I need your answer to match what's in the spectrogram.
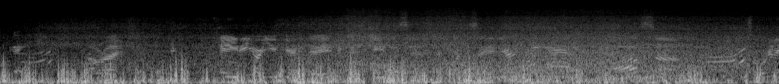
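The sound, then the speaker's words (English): Steady roar of ocean surf and gusting wind buffeting the microphone at a beach during a water baptism, loud and continuous, with faint voices of people talking mixed into the noise. “I want you to see life change fresh again and see how I almost lost her in the ocean waves.”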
